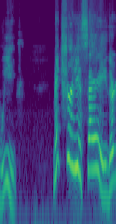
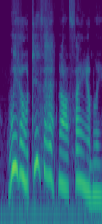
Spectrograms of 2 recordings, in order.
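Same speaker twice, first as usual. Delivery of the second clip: gentle, soft tone; 5 dB quieter than usual. Recalling a family rule she used to say, the speaker imitates her voice. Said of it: "she used to say in her voice".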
